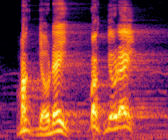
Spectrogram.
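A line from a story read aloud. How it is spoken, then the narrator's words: Shout. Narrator (Vietnamese): nghe tiếng quát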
